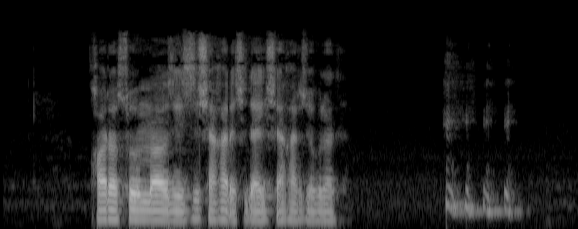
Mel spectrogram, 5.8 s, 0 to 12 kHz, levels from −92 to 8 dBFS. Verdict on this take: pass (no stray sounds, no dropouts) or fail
fail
